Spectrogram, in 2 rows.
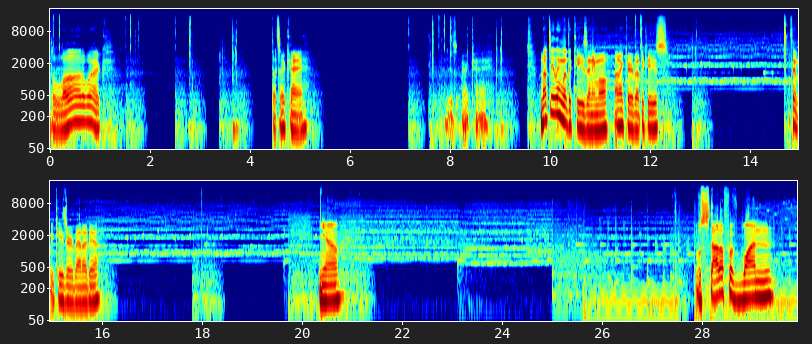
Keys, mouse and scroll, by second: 0.1 click, 1.5 click, 2.4 shift+click, 7.0 click, 7.7 shift+click, 10.7 scroll up 4, 11.7 click, 14.5 click.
